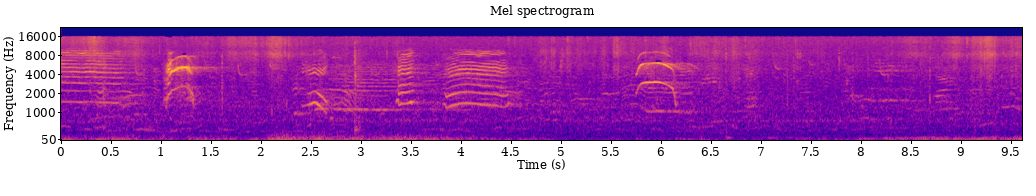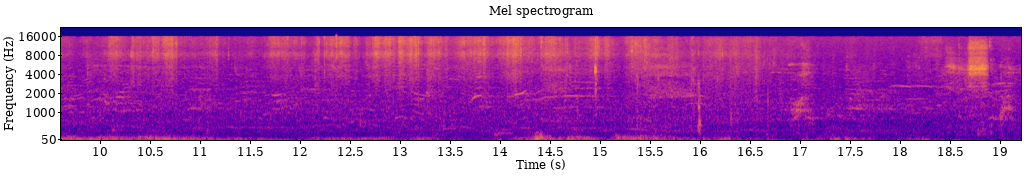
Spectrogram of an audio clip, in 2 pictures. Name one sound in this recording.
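Goats shuffle and rustle through dry straw.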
